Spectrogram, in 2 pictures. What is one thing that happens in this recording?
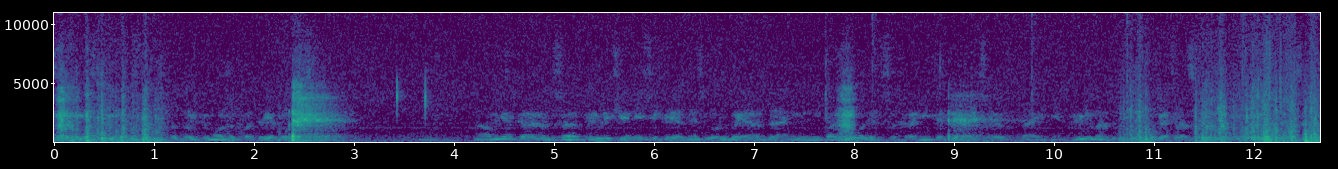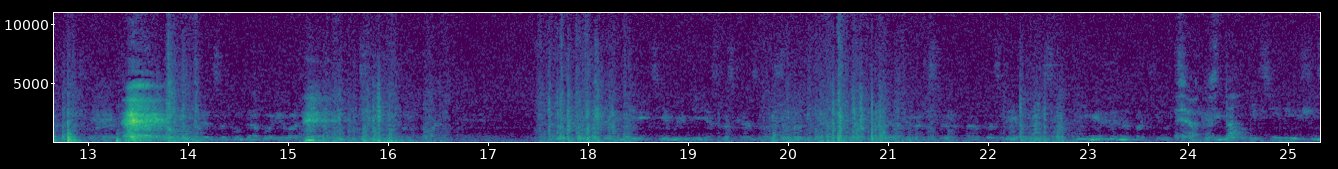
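A cat scrambles and pounces on a soft bedspread, rustling the fabric.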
